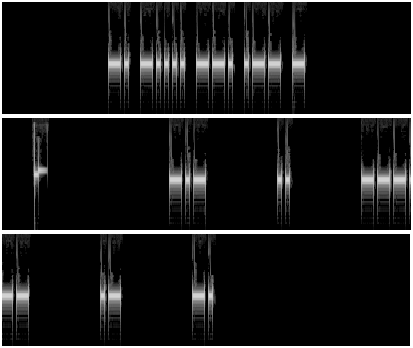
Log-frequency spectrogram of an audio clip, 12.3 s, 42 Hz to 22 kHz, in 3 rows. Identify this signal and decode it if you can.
Morse code, heard as a keyed tone, about 30 wpm, spaced as for 15 wpm, 700 Hz. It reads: N6GWT KI0AN
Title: USA Call Signs - 5 Characters - 6x Character Spacing - 30wpm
